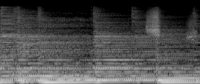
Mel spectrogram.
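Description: Acoustic guitar strummed, its chords ringing in the gap between sung lines of a worship song, with a fresh strum about one and a half seconds in.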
